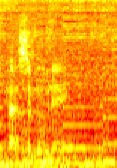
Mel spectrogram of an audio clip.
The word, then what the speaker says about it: Masamune: in the forums before, normally I would pronounce it properly, which is Masamune, but because it's got a little bit of a typographic abbreviation in this game, I'll call it Mass Moon.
